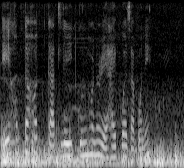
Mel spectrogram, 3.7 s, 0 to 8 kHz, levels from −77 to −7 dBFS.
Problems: constant background noise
